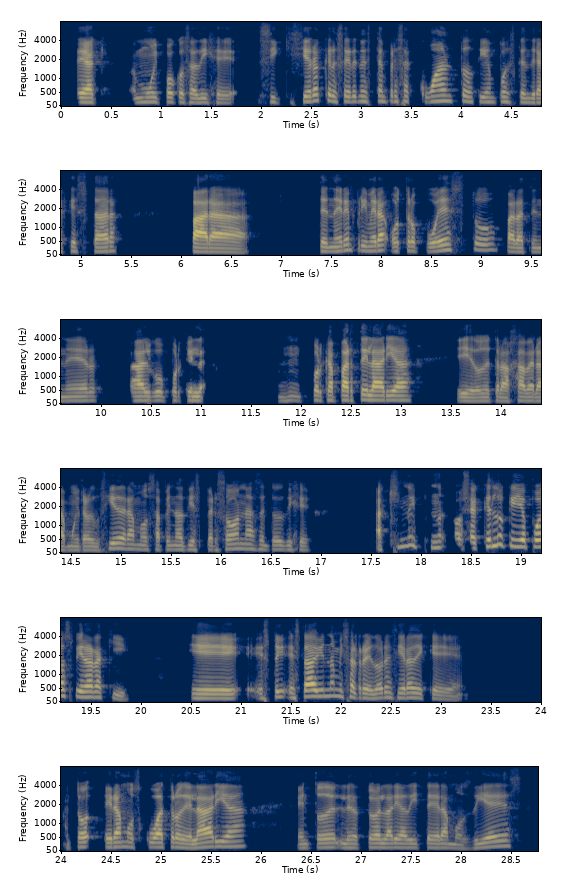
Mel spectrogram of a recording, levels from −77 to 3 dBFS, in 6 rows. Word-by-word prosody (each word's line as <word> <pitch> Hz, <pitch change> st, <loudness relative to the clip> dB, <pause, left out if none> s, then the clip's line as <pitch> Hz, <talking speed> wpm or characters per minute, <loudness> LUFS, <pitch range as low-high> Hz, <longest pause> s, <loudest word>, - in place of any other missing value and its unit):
eh 155 Hz, -1 st, +7 dB
aq 155 Hz, -, +4 dB, 0.4 s
muy 160 Hz, +2 st, -5 dB
poco, 160 Hz, -1 st, -2 dB
o -, -, -14 dB
sea, 145 Hz, -1 st, -2 dB
dije: 145 Hz, -2 st, -5 dB, 0.2 s
"Si 165 Hz, -3 st, -8 dB
quisiera 180 Hz, +10 st, 0 dB
crecer 185 Hz, -4 st, -2 dB
en 180 Hz, -, -5 dB
esta 180 Hz, +1 st, -5 dB
empresa, 185 Hz, 0 st, -7 dB
¿cuánto 190 Hz, +1 st, -2 dB
tiempo 165 Hz, 0 st, -5 dB
es -, -, -16 dB
tendría 145 Hz, -3 st, -3 dB
que 155 Hz, -, -7 dB
estar 150 Hz, +2 st, 0 dB, 0.7 s
para 130 Hz, -4 st, +7 dB, 0.6 s
tener, 155 Hz, +3 st, +1 dB
en 195 Hz, -, -1 dB
primera, 175 Hz, +1 st, +2 dB
otro 160 Hz, +1 st, -3 dB
puesto, 195 Hz, +4 st, -2 dB
para 140 Hz, -3 st, +2 dB
tener 140 Hz, +2 st, -5 dB, 0.3 s
algo?", 145 Hz, +1 st, +2 dB
porque 150 Hz, -1 st, -3 dB
la 145 Hz, -, 0 dB, 0.7 s
ujú, 140 Hz, +2 st, -13 dB
porque, 160 Hz, -1 st, +1 dB
aparte, 160 Hz, +2 st, +4 dB
el 165 Hz, -, +4 dB
área, 155 Hz, 0 st, +5 dB, 0.4 s
eh, 130 Hz, 0 st, -2 dB
donde 130 Hz, +1 st, -3 dB
trabajaba, 135 Hz, +1 st, 0 dB
era 130 Hz, -1 st, +2 dB
muy 130 Hz, 0 st, -8 dB
reducida, 130 Hz, +9 st, -2 dB
éramos 150 Hz, -4 st, -4 dB
apenas 145 Hz, -1 st, -5 dB
10 145 Hz, -2 st, -7 dB
personas, 165 Hz, +4 st, -4 dB
entonces, 145 Hz, 0 st, -8 dB
dije: 140 Hz, -, -9 dB, 0.6 s
"Aquí 235 Hz, -, -2 dB
no 280 Hz, -, -5 dB
hay, 270 Hz, -, -6 dB
no 210 Hz, +1 st, -6 dB
o 175 Hz, -, -3 dB
sea, 195 Hz, +3 st, +1 dB
¿qué 245 Hz, +6 st, +1 dB
es 265 Hz, -, +1 dB
lo 320 Hz, -, -1 dB
que 250 Hz, -, +2 dB
yo 240 Hz, -, +6 dB
puedo 240 Hz, 0 st, +4 dB
aspirar 195 Hz, -4 st, +3 dB
aquí?", 150 Hz, -, -4 dB, 0.6 s
eh, 150 Hz, -1 st, +4 dB
estoy 320 Hz, -, -4 dB
estaba 210 Hz, +6 st, +5 dB
viendo 225 Hz, +2 st, -1 dB
a -, -, -7 dB
mis 215 Hz, -3 st, -8 dB
alrededores 165 Hz, 0 st, 0 dB
y -, -, -1 dB
era 170 Hz, +1 st, +2 dB
de 165 Hz, -2 st, -1 dB
que, 125 Hz, -6 st, -6 dB, 0.9 s
to 165 Hz, +2 st, 0 dB
éramos 165 Hz, 0 st, +1 dB
4 160 Hz, 0 st, +2 dB
del 135 Hz, 0 st, +2 dB
área, 180 Hz, +3 st, +3 dB, 0.5 s
en 130 Hz, 0 st, -8 dB
todo 145 Hz, +2 st, 0 dB
el 135 Hz, -3 st, -4 dB
toda 145 Hz, 0 st, 0 dB
el 145 Hz, -, -1 dB
área 145 Hz, 0 st, +1 dB
de 140 Hz, -, -4 dB
ite 140 Hz, 0 st, -4 dB
éramos 130 Hz, -5 st, -4 dB
10, 175 Hz, +8 st, -2 dB
155 Hz, 180 wpm, -23 LUFS, 145-180 Hz, 0.9 s, eh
